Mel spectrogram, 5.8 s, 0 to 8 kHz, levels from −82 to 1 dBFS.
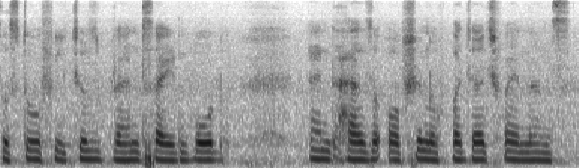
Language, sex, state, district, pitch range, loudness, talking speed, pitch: English, male, Karnataka, Bangalore, 150-160 Hz, -16 LUFS, 115 wpm, 155 Hz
